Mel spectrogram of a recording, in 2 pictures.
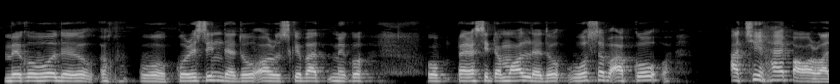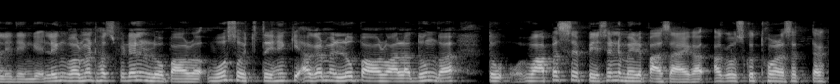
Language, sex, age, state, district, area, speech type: Hindi, male, 18-30, Uttar Pradesh, Pratapgarh, rural, spontaneous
